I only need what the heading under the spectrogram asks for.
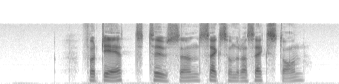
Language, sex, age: Swedish, male, 44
